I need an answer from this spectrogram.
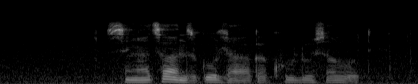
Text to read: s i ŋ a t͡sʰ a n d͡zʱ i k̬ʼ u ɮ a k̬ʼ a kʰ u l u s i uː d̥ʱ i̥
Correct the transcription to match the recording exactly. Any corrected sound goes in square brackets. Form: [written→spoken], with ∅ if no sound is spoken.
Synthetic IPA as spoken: s i ŋ a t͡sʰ a n d͡zʱ i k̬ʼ u ɮ a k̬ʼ a kʰ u l u s [i→a] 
